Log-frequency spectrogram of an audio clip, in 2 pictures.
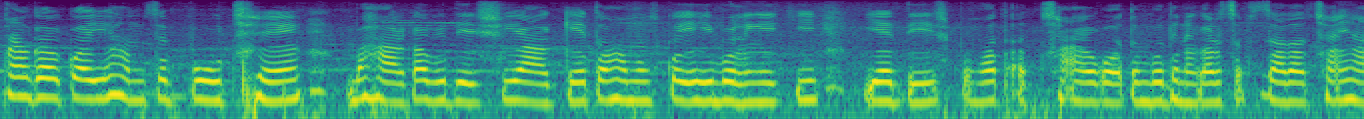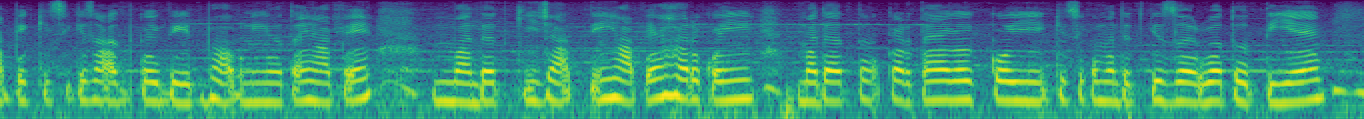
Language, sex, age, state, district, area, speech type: Urdu, female, 18-30, Uttar Pradesh, Gautam Buddha Nagar, rural, spontaneous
